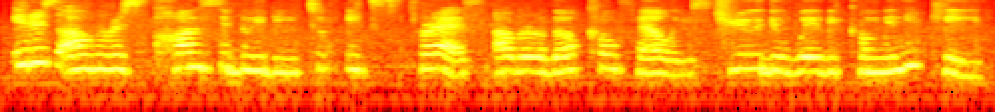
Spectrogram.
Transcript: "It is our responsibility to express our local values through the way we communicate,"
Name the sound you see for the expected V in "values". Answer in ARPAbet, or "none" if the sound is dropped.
F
